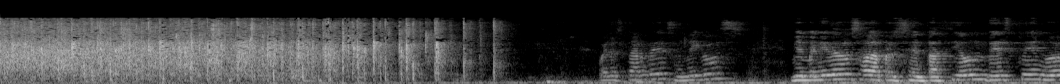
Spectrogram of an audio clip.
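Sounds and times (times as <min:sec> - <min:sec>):
audience applause: 0:00.0 - 0:05.0
speech: 0:06.6 - 0:10.5.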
